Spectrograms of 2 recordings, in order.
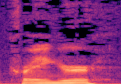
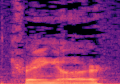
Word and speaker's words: Kranger: Earlier today, I declared that Kranger, E-R, it's pronounced like the E-R, Kranger, not Krangar, Krangar, Kranger, Kranger, damn it, Kranger 18, beat Gary Gnu, and we'll play Jim in the semifinals.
